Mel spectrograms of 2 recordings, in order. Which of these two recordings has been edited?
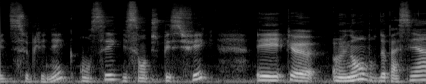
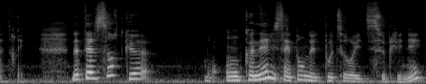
first; 3 cuts; at 1.2 s, 1.5 s, 2.9 s

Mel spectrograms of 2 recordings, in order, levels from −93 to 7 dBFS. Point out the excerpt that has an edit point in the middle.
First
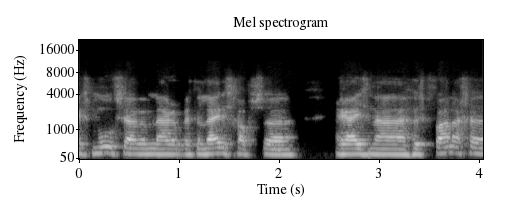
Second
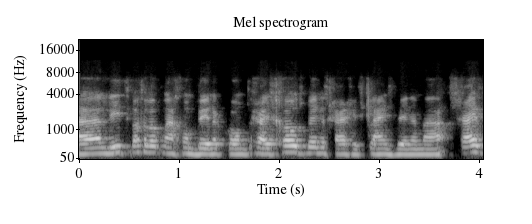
second; 2 cuts; at 1.7 s, 2.5 s

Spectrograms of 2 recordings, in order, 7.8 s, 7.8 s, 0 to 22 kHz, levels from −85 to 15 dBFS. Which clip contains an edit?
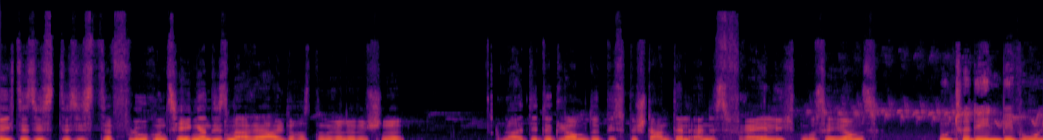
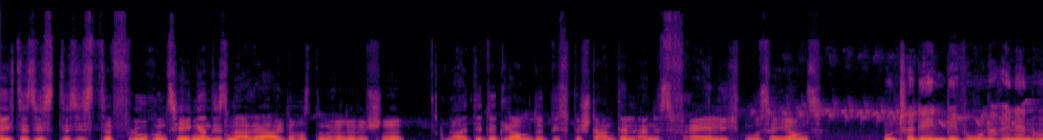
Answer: second; 1 cut; at 3.1 s

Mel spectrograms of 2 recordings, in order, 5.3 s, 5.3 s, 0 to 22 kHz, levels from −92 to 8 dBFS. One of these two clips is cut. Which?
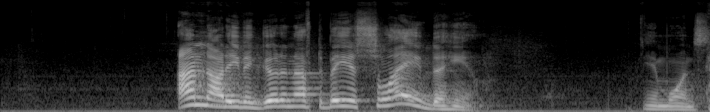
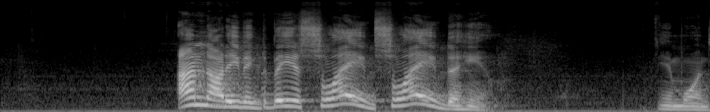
second; 2 cuts; at 2.0 s, 2.8 s

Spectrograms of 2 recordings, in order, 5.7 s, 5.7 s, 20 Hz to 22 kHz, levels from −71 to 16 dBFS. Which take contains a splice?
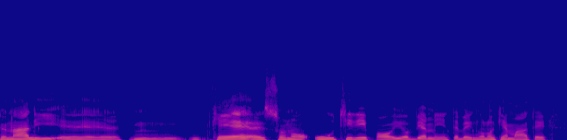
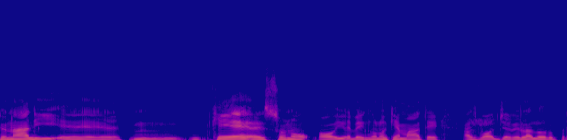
second; 2 cuts; at 3.1 s, 3.4 s

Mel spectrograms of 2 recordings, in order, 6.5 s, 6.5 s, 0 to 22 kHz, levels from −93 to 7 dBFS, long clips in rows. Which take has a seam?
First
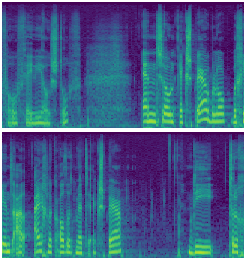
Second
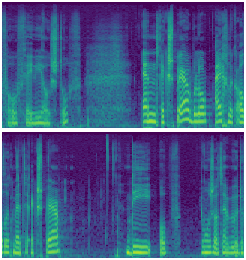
second; 3 cuts; at 2.1 s, 2.8 s, 5.3 s

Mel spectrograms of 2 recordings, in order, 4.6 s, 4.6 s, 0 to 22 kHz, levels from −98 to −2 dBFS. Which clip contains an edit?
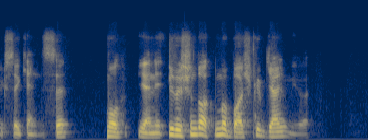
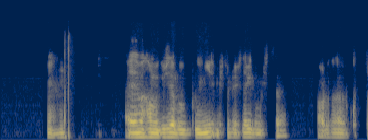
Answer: first; 3 cuts; at 1.3 s, 2.1 s, 3.3 s

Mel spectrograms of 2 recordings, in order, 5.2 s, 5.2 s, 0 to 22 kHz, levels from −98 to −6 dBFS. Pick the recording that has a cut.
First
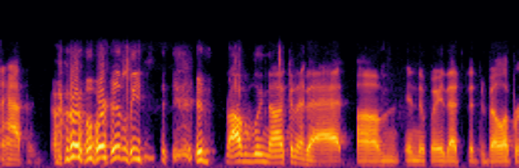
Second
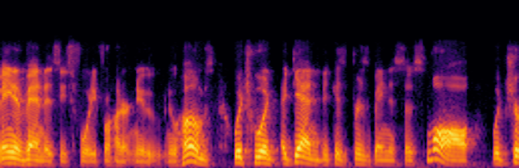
first; 1 cut; at 3.0 s

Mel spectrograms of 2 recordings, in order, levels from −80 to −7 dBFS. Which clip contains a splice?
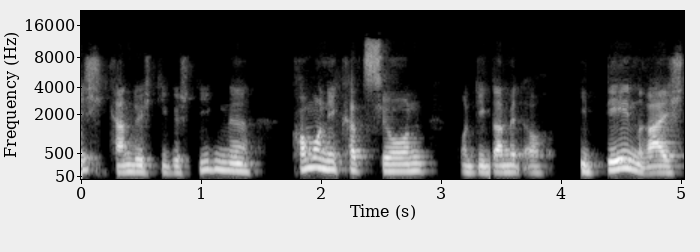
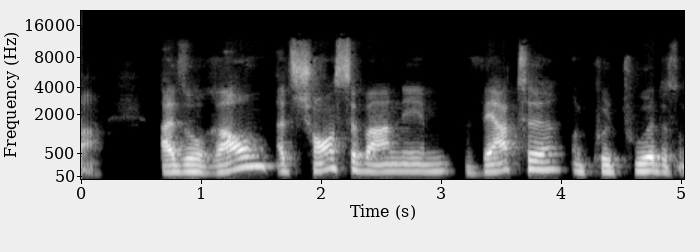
first; 1 cut; at 3.4 s

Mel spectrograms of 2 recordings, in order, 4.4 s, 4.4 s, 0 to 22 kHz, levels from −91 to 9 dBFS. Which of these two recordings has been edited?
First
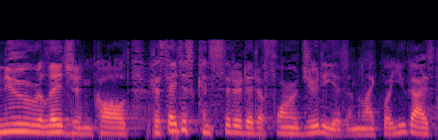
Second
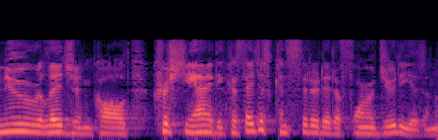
first; 1 cut; at 1.5 s

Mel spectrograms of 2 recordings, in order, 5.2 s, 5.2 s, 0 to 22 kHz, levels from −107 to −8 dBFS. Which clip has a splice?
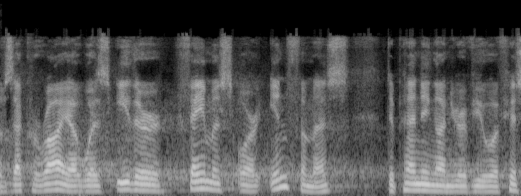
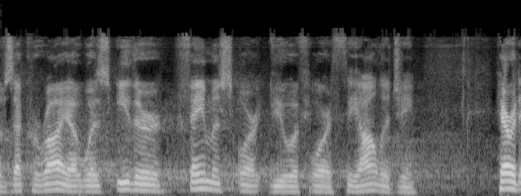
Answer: second; 2 cuts; at 2.7 s, 3.1 s

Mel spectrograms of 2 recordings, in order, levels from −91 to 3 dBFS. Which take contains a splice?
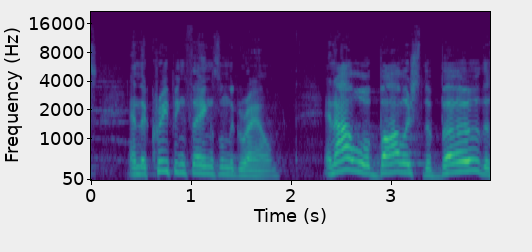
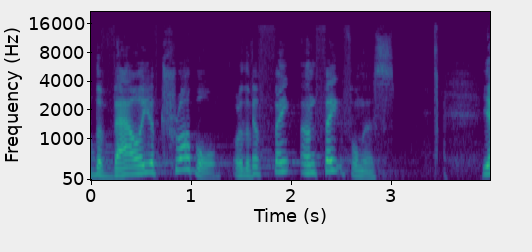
second; 1 cut; at 1.6 s

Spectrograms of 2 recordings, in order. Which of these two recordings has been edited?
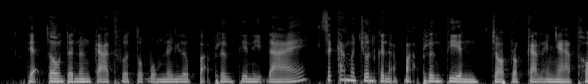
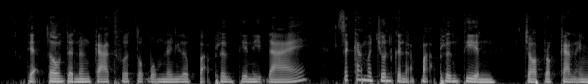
first; 2 cuts; at 3.2 s, 4.9 s

